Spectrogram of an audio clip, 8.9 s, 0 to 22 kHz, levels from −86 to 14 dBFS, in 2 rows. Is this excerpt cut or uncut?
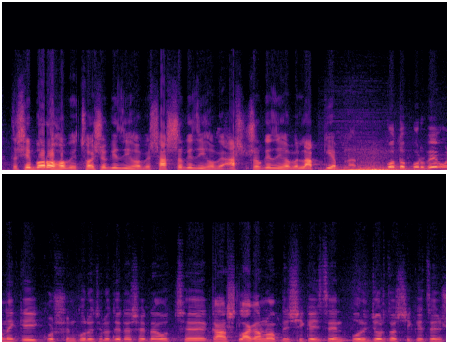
cut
